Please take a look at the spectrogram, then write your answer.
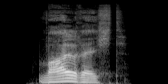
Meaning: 1. right to vote, suffrage 2. electoral law
- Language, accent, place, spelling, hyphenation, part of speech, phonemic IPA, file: German, Germany, Berlin, Wahlrecht, Wahl‧recht, noun, /ˈvaːlˌʁɛçt/, De-Wahlrecht.ogg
